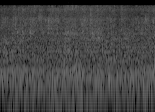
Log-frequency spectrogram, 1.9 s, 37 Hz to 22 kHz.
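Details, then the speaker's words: 4-year-old Samsung HE washer starting a heavy-duty warm cycle, extra-large setting, heavy jeans-and-towel load, lid locked; steady rushing hiss of water filling the drum over a low pump hum. Normal water fill. "It's going to go ahead and fill up."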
